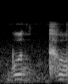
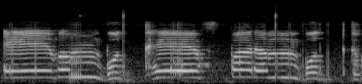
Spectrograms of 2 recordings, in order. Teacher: బు తర్వాత ద కి ద వ ఒత్తు మహాప్రాణం వ ఒత్తు ఆ మూడు వినిపించాలి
